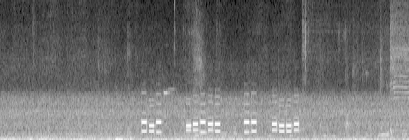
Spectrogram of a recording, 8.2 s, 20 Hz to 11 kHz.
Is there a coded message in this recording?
Yes: DTMF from 2.8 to 6.0 s, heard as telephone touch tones, dialled by machine, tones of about 100 ms, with the noise inside a bus. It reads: 643 78385 36 8448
